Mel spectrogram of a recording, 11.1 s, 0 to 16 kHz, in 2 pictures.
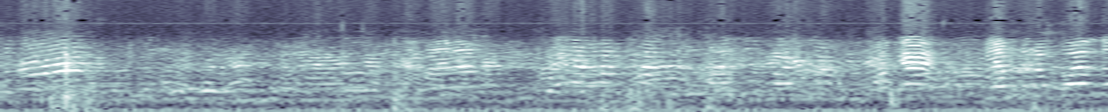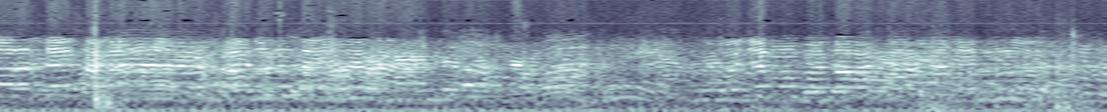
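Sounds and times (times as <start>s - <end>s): young children chattering: 0.0s - 11.0s.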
